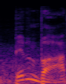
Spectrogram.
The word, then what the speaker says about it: bibimbap: That didn't stop me from choosing the bibimbap. I think I pronounced that right.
